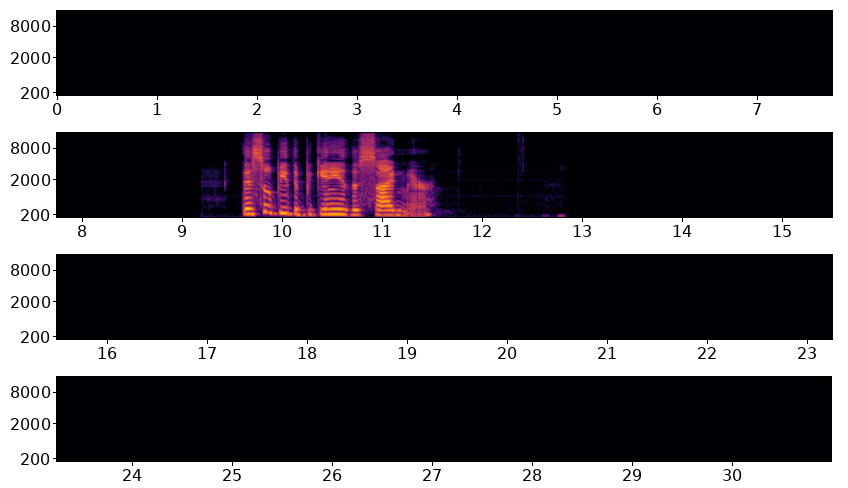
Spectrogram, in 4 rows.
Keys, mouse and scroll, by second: 0.5 click, 0.8 typing, 5.2 click, 5.9-6.3 typing, 7.4 click, 7.9-8.6 typing, 10.6 click, 14.7 click, 15.3 scroll up 1, 17.7 g, 18.0 y, 20.0 click, 20.6 s.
